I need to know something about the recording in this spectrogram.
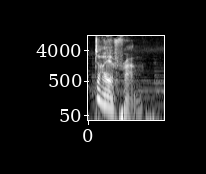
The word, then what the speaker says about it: diaphragm: have the diaphragm and the g here is silent diaphragm our next body part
